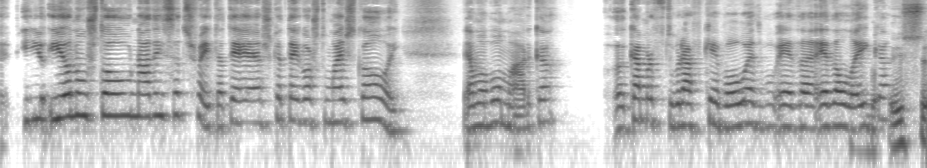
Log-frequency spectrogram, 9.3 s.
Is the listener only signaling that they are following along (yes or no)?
no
